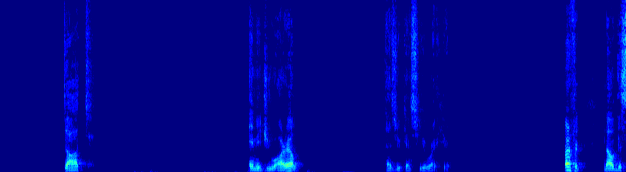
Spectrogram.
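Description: A young man speaks in short bursts, close to a microphone, with animation.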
